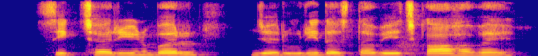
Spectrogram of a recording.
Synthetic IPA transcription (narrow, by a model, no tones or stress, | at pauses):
ʃɪk̚t͡ʃʰəɾiːɳbəɾ | d͡ʒɐɾuːɾid̪ɐst̪aʋeːd͡ʒkaɦɐʋɛː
